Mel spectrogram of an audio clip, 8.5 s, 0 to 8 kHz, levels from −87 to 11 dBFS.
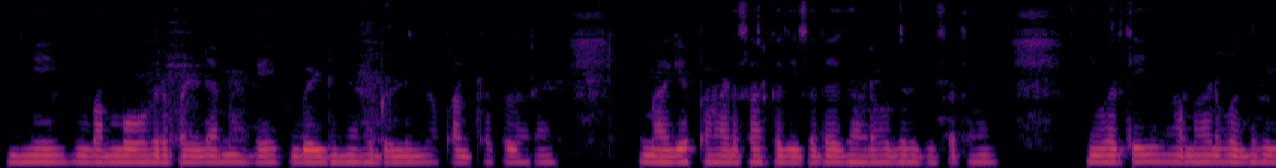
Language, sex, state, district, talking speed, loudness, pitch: Marathi, male, Maharashtra, Nagpur, 175 wpm, -42 LUFS, 115 Hz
